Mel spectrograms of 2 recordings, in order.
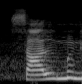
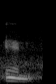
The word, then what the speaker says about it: salmon: Salmon लिखा है SALMON, but you will pronounce it as salmon. Okay, salmon. L is silent.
